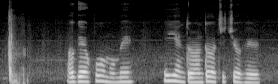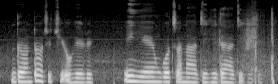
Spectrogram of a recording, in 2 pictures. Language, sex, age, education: Igbo, female, 15-29, tertiary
